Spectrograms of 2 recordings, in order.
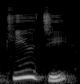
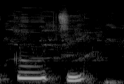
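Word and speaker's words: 九時: Lalu hachiji, kuji, bukan kyuji tapi kuji.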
